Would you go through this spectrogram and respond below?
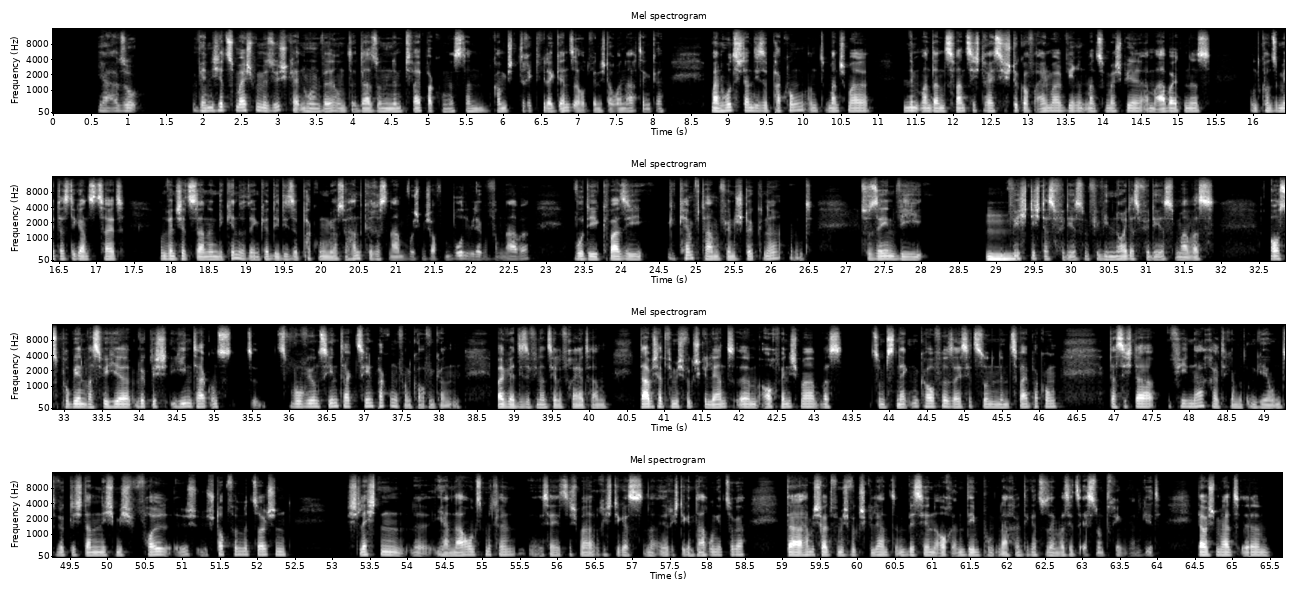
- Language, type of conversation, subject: German, podcast, Was hat dir deine erste große Reise beigebracht?
- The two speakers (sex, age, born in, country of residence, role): male, 25-29, Germany, Germany, guest; male, 25-29, Germany, Germany, host
- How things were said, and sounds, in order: none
